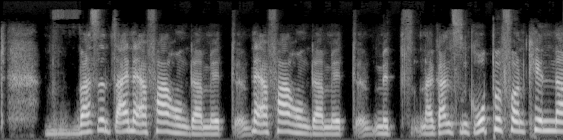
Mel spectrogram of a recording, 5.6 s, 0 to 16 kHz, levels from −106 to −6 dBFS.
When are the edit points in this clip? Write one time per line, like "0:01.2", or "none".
0:02.5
